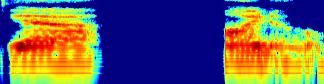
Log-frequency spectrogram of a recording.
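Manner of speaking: bored, disengaged, low flat monotone. Showing how a bored response in a conversation sounds: bored, flat. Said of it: "It's a very bored um, kind of response, not really engaged".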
